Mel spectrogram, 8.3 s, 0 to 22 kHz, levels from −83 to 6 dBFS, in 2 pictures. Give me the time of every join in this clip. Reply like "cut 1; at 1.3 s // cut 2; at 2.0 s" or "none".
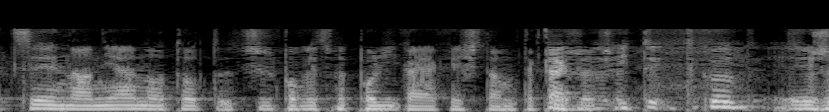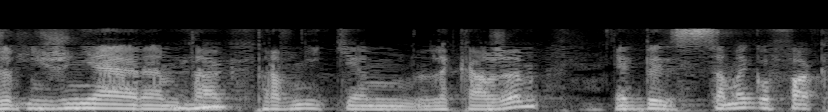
cut 1; at 1.2 s // cut 2; at 2.0 s // cut 3; at 2.6 s // cut 4; at 4.2 s // cut 5; at 5.4 s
